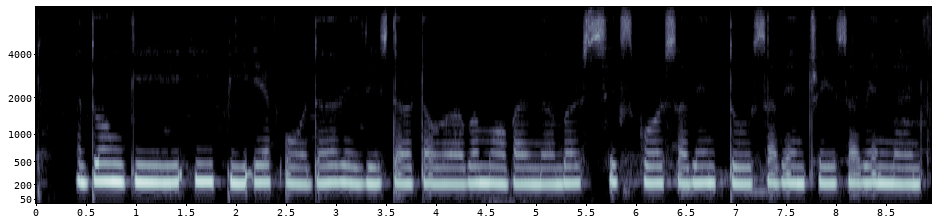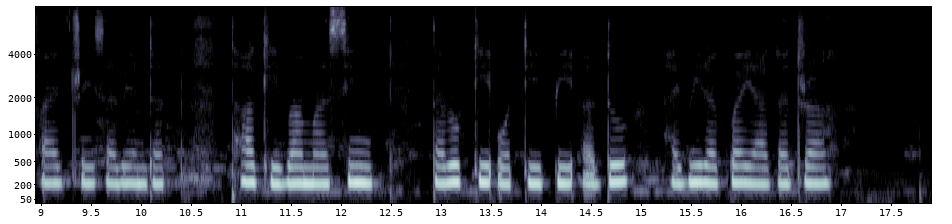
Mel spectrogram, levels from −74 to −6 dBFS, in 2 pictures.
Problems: background sounds at intervals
